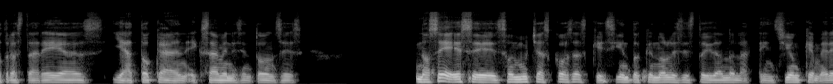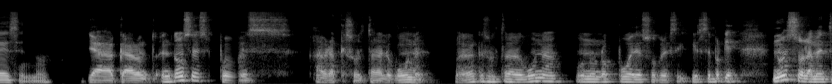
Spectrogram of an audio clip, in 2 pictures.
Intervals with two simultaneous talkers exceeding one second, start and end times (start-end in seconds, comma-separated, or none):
none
